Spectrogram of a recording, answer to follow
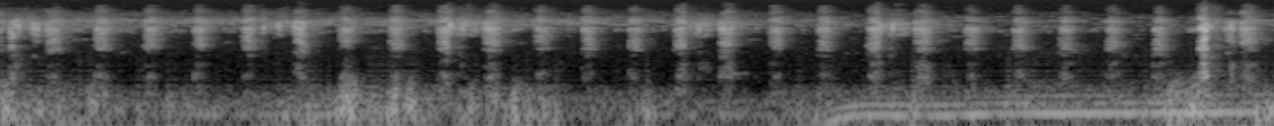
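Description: Pit bull breathing hard in quick, even breaths, about five a second, while it hangs on and tugs a hide tied to a strap. A low steady hum comes in about five and a half seconds in.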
